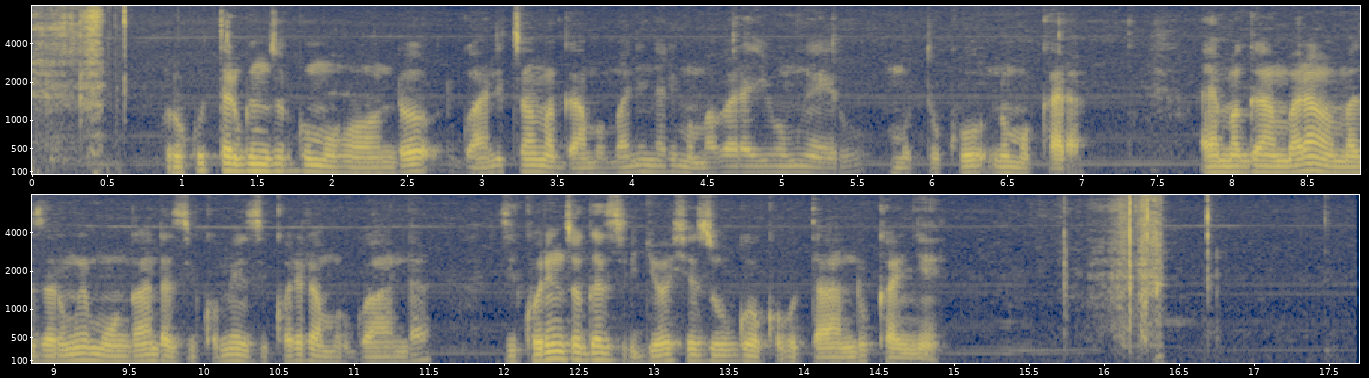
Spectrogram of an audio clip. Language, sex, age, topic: Kinyarwanda, male, 18-24, finance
